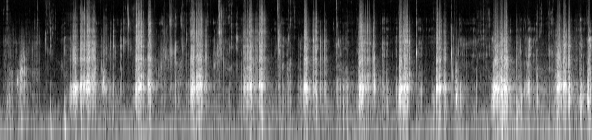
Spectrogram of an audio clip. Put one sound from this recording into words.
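A woman slurps noodles loudly and wetly, close to a microphone.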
